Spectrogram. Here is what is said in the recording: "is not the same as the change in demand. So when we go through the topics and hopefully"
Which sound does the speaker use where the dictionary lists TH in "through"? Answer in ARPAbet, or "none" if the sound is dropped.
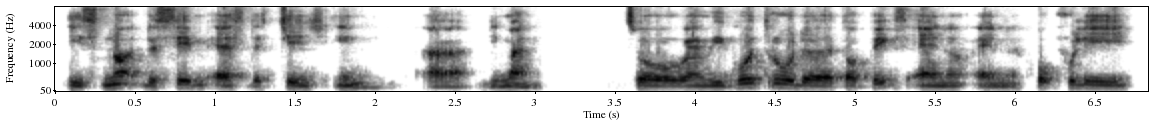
T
